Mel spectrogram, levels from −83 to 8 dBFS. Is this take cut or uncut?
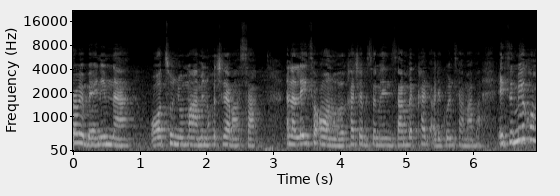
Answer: uncut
